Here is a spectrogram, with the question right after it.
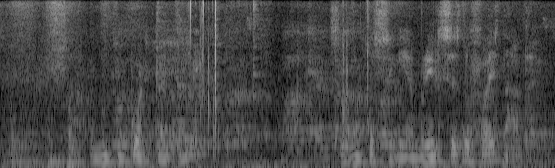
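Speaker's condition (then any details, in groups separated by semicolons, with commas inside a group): No condition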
